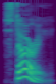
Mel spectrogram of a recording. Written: starry

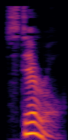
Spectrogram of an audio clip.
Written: sterile

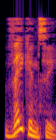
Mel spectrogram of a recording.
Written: vacancy

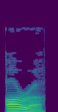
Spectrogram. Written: Arra

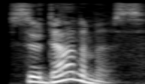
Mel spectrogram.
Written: pseudonymous

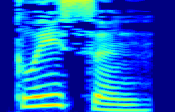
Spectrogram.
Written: gleason

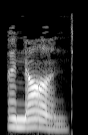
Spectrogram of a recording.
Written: anand

